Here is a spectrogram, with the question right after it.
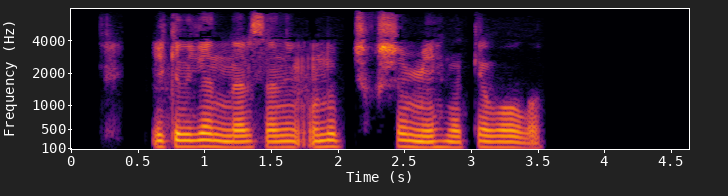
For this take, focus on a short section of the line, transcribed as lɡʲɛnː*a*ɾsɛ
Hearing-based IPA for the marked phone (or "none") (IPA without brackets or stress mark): æ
